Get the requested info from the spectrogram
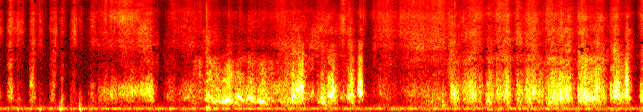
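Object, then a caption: Woven fabric clutch bag. Fingertips and painted nails scratch and rub the woven surface of a vintage black fabric clutch with a ruffled edge and metal clasp, lying flat and likely empty on a tablecloth. Soft, dry scratching and rubbing strokes come in irregular bursts, centred in the low-mid range, over a faint steady low hum. The strokes rise and fall throughout without a clear end.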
